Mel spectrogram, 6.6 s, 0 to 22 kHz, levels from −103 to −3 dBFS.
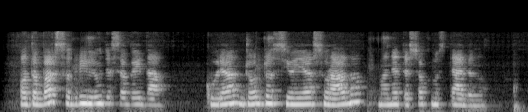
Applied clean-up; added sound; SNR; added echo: neural separator model SepFormer DNS4.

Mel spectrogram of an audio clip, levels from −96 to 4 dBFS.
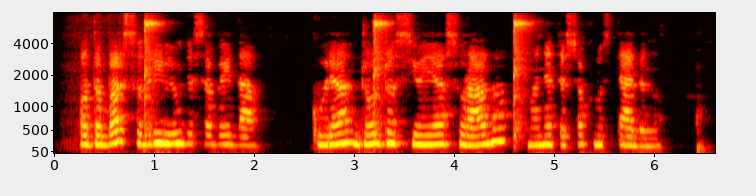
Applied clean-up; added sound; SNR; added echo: classical method WPE with log-MMSE.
